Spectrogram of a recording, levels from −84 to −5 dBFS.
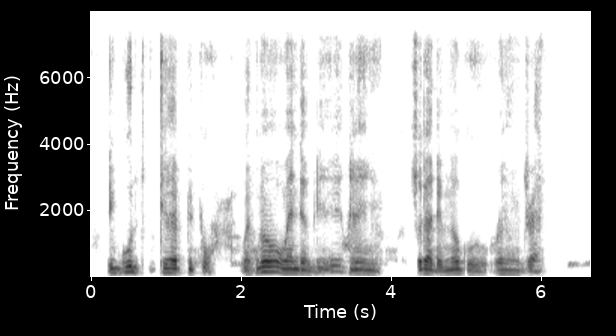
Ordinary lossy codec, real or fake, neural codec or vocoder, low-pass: none; fake; codec, 24 kHz, 1 kbps, SNAC; 7.2 kHz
